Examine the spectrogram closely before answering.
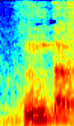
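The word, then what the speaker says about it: junta: ও ঝুন্তা বাহিনীকে যেমন করছে, হুন্তা বাহিনীকে লেখা হয় ঝুন্তা, কিন্তু উচ্চারণটা করে হচ্ছে হুন্তা।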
